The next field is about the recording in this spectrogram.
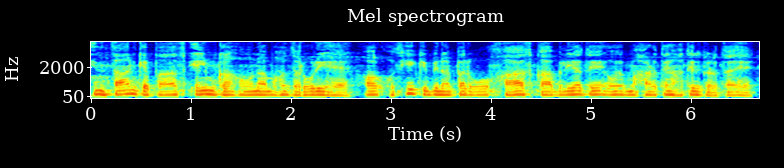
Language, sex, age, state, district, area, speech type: Urdu, male, 18-30, Delhi, Central Delhi, urban, spontaneous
